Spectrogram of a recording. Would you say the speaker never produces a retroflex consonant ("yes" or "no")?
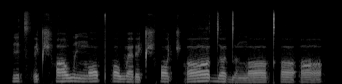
yes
